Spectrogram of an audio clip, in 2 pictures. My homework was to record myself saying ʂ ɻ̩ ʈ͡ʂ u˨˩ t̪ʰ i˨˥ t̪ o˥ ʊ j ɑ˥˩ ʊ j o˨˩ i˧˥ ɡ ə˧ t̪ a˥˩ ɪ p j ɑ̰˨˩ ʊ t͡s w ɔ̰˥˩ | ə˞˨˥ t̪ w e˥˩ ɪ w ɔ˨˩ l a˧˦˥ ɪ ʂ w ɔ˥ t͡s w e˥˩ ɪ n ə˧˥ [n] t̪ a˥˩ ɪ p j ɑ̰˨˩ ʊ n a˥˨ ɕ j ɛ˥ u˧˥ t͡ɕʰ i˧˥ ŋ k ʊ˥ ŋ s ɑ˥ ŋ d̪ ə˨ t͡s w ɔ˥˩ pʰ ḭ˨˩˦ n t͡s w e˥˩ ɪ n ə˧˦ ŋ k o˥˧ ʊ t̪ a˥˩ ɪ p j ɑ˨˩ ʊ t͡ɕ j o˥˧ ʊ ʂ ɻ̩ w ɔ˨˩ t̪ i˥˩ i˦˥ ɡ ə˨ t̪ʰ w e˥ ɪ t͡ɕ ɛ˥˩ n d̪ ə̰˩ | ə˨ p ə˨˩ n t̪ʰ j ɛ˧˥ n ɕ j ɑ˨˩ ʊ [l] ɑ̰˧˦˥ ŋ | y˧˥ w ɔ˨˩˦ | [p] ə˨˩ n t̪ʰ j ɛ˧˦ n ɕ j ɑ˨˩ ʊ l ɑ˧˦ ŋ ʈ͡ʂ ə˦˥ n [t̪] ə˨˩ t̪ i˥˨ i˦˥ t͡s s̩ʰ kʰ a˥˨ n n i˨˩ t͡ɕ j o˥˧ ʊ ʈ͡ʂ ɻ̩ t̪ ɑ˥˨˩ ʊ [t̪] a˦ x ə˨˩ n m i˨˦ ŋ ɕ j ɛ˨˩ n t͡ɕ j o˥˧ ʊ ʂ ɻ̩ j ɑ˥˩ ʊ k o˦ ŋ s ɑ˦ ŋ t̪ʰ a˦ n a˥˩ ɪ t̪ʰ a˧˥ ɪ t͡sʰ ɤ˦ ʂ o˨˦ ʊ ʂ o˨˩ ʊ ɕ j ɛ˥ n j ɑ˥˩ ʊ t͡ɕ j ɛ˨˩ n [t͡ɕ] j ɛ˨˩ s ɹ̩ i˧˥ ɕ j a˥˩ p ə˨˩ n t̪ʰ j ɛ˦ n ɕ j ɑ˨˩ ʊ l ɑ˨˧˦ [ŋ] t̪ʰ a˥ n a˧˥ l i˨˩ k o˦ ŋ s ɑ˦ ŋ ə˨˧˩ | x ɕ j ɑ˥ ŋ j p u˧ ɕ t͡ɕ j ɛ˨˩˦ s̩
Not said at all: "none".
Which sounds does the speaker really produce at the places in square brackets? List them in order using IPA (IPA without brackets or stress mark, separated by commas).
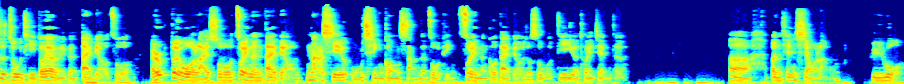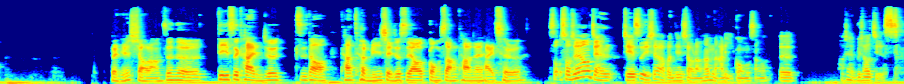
ŋ, l, p, d̪, t̪ʰ, t͡ɕ, ŋ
